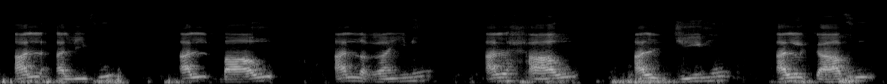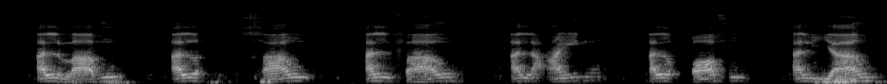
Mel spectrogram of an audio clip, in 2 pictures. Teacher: یہ وہ حروف ہیں جن پر جب الف لام آئے گا تو وہ لام پڑھا جائے گا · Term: لام قمریہ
